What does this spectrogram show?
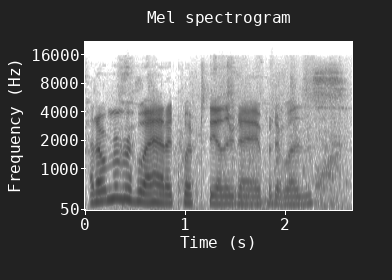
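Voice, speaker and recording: A woman's voice: medium pitch, fast, fairly bright tone, slight background noise, rough recording. A woman game streamer giving chatty, informal, self-deprecating live commentary as she plays. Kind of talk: casual live gameplay commentary.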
